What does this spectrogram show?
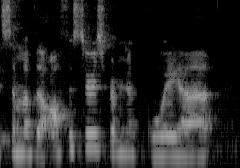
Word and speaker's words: Nagoya: Made forever friends with some of the officers from Nagoya." Did I pronounce that correctly?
